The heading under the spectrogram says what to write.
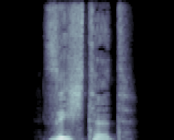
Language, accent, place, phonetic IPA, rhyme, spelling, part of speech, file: German, Germany, Berlin, [ˈzɪçtət], -ɪçtət, sichtet, verb, De-sichtet.ogg
- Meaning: inflection of sichten: 1. third-person singular present 2. second-person plural present 3. second-person plural subjunctive I 4. plural imperative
